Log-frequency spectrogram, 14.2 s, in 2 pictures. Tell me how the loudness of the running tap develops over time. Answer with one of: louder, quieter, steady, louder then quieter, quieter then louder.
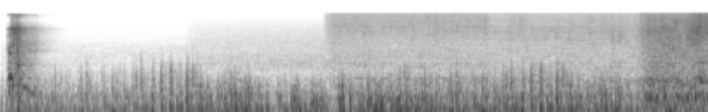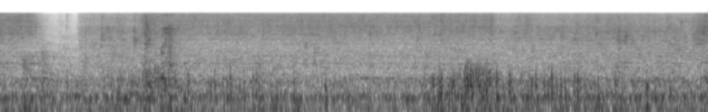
louder.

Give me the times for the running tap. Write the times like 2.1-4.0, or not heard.
3.2-14.1.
